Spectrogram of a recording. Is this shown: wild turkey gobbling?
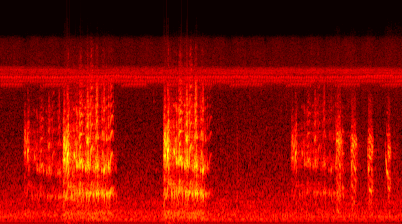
yes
